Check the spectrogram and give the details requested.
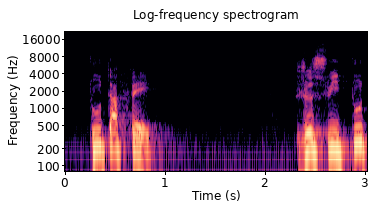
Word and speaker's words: tout à fait: Da hier ein Vokal auf das T vom Wort tout folgt, wird dieses T ausgesprochen. Tout à fait.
